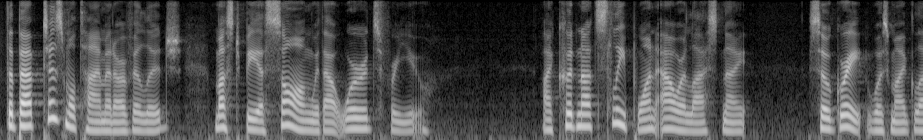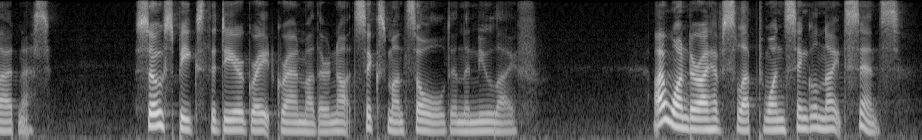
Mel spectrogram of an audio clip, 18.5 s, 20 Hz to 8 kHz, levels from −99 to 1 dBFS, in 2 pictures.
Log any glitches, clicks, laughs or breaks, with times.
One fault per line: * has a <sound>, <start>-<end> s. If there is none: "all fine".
all fine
